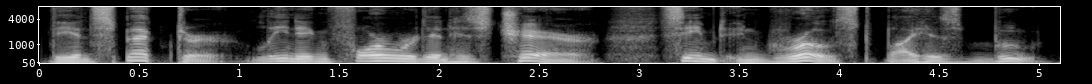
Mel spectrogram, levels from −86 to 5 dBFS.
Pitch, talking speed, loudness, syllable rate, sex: 110 Hz, 140 wpm, -19 LUFS, 4.2 syllables/s, male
